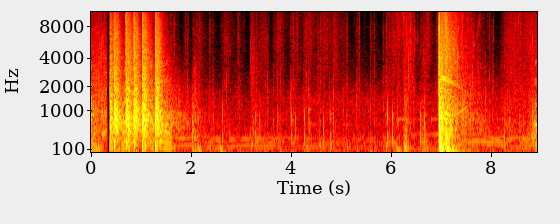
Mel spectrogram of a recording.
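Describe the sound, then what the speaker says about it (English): Gunfire in the survival video game Rust: a rapid burst of five or six loud shots, then quiet footsteps and movement, then one more sharp, loud shot near the end. "I shot him once."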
